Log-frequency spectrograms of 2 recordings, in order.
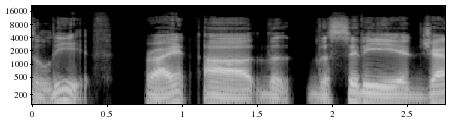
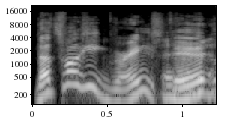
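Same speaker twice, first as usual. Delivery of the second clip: retold delight, much higher pitch; thrilled quote; 9 semitones higher than usual. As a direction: gush like you just got great news. Retelling his thrilled reaction.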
